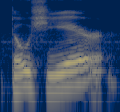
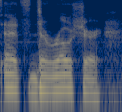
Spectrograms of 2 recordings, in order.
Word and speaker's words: DeRocher: And of course, Coach, I'm trying to hope I say his name right, Dozier. Hopefully I said that right. But Nope. Coach, Nope. How you say it, man? It's DeRocher. DeRocher. Okay. Yeah.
